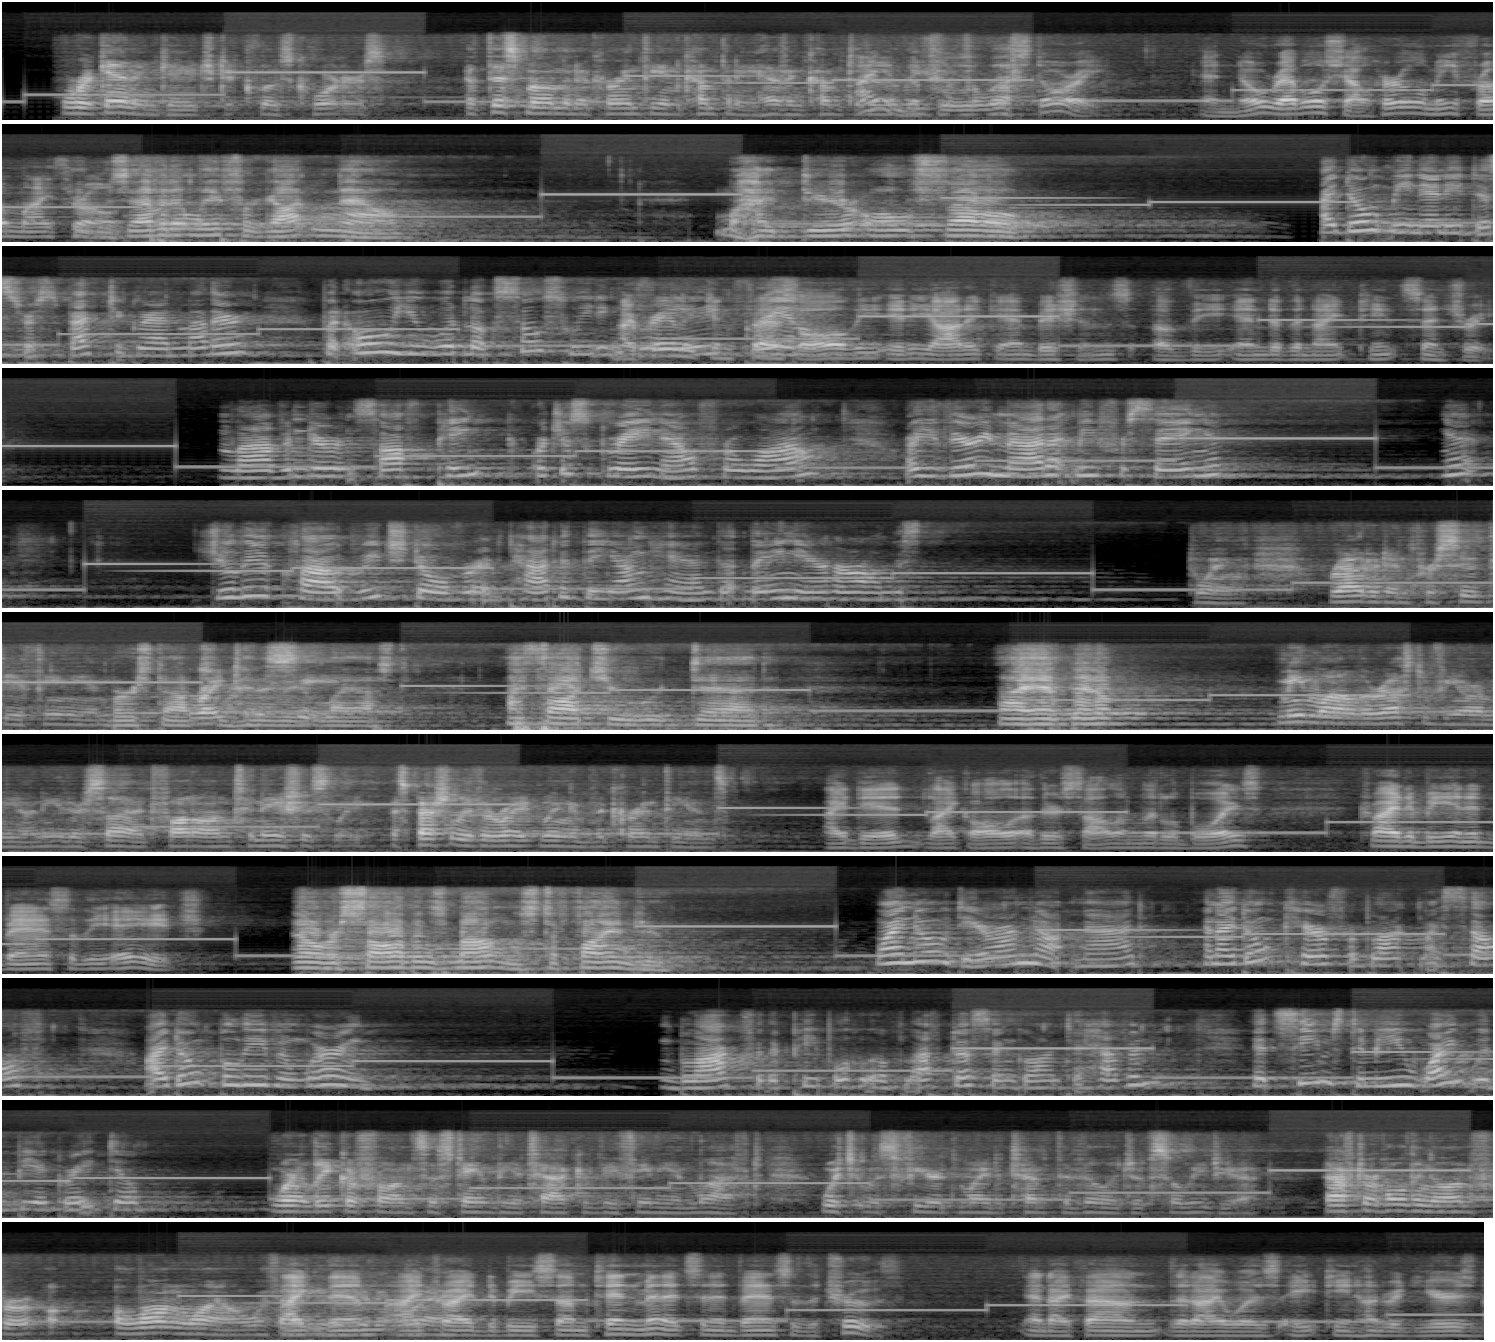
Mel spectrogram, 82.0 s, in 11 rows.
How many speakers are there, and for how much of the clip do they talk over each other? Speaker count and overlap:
four, about 6%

